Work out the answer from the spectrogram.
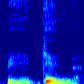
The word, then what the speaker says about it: begin: Y nota la acentuación begin. Estamos acentuando la segunda sílaba. También no es begin, más un sonido e, que no existe en español.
